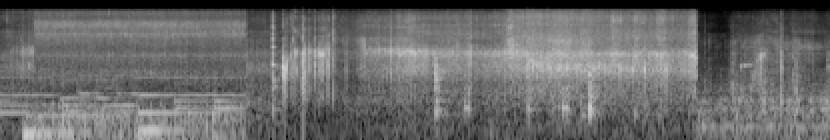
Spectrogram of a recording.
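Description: Butter-grilled abalone sizzling in a metal tray on a wood stove. Tongs click against the tray a few times about three seconds in, and the sizzling then grows louder before cutting off sharply about seven seconds in.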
